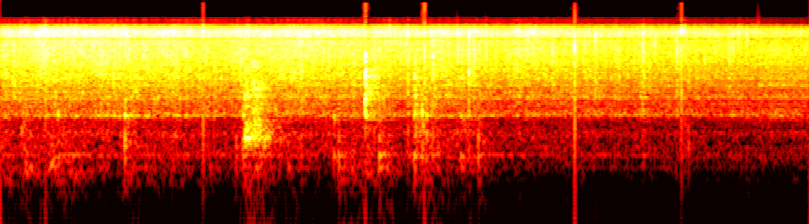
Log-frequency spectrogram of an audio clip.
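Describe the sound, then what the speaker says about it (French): Onions brown in the preheated pot of a Cookeo multicooker set to browning mode, a steady close sizzle with occasional stirring scrapes and taps. "je vais mettre mes oignons dans la cuve du cookéo"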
